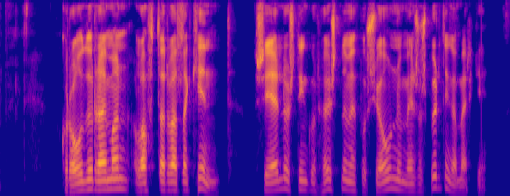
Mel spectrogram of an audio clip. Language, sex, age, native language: Icelandic, male, 60-69, Icelandic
